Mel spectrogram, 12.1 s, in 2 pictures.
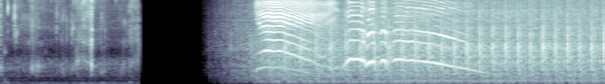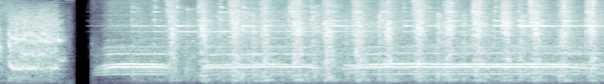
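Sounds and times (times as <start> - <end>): toy train whistle: 7.0 - 12.0.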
